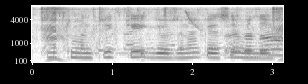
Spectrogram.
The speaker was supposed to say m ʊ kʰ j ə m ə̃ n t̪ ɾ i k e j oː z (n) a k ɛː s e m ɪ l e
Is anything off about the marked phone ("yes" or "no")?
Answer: no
